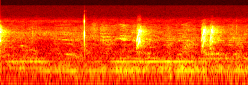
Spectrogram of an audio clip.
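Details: Pet myna flying about, giving three short, sharp, high chirps spaced about a second apart, the last one doubled, over a faint steady hum.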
